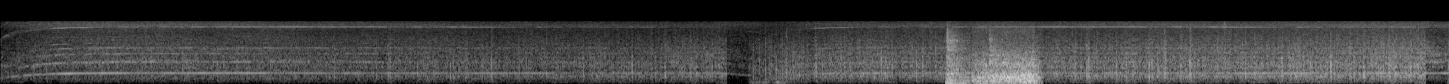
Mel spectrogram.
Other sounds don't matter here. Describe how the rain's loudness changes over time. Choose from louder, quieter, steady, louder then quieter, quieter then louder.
louder.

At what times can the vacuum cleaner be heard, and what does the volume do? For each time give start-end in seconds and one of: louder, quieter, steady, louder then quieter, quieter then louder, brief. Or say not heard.
0.0-14.4 quieter then louder.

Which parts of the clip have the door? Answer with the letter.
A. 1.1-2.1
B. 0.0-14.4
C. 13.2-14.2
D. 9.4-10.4
D.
